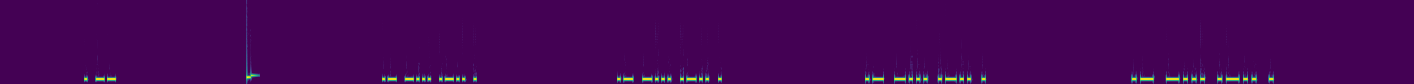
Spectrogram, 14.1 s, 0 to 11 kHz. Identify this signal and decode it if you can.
Morse code, heard as a keyed tone, about 34 wpm, 700 Hz. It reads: EM ABLE ABLE ABLE ABLE
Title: Speed-Racing Prefixes and Suffixes 28wpm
